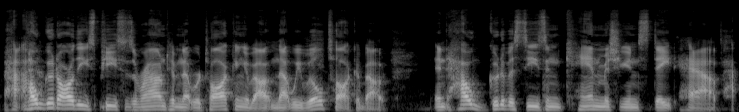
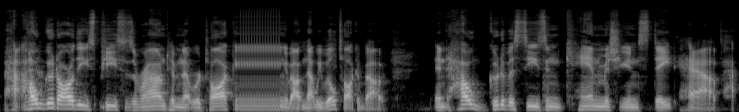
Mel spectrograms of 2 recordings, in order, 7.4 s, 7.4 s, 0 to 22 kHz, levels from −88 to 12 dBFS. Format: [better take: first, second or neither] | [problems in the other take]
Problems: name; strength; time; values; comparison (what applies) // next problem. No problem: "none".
first | audio freezing; at 2.5 s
